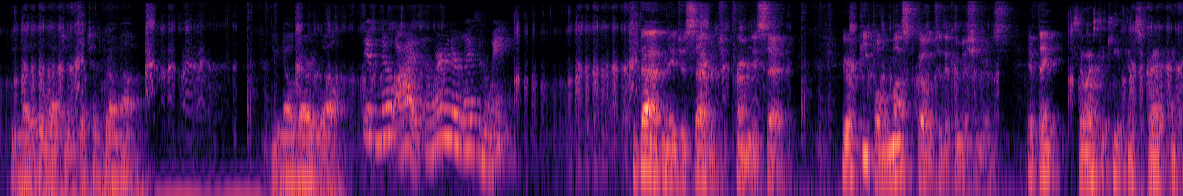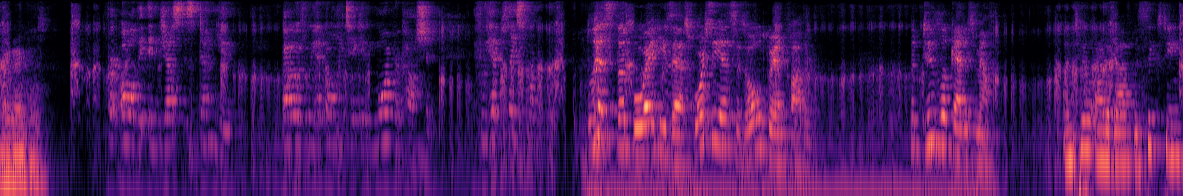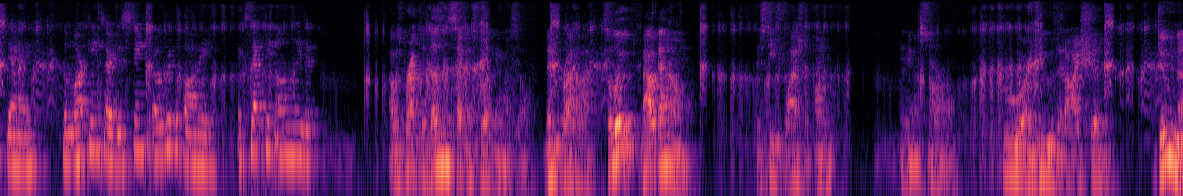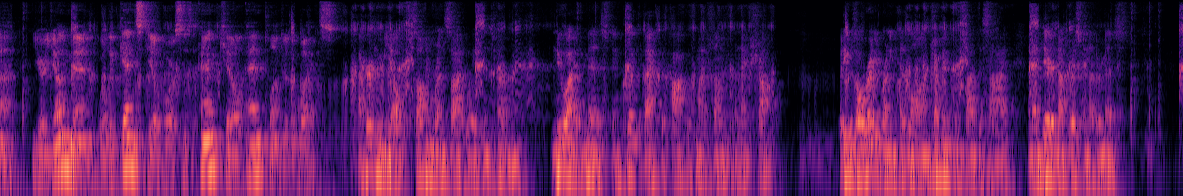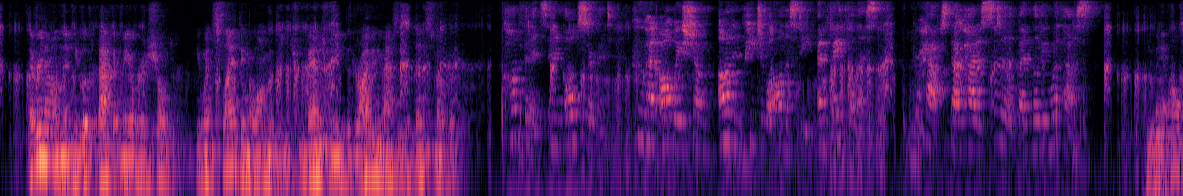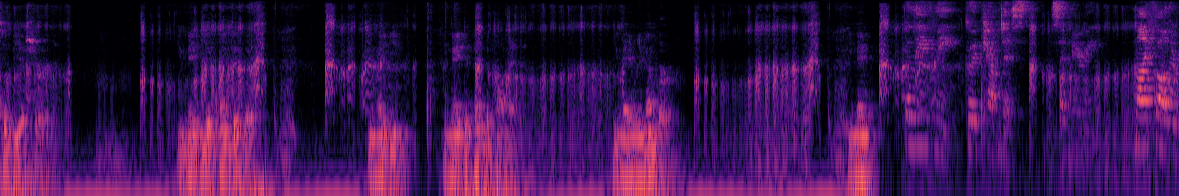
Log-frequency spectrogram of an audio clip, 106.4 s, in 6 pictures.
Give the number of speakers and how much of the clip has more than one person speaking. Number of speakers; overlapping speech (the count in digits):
8, no overlap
